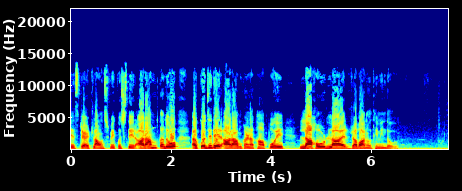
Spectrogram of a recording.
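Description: A young woman reads out the news clearly through a microphone.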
